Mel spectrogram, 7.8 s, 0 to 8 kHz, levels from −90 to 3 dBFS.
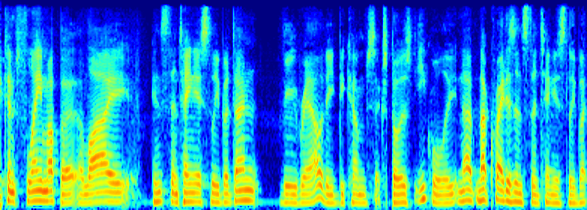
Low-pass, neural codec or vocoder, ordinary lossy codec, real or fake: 7.2 kHz; codec, 16 kHz, 1 kbps, X-Codec, HuBERT features, trained on balanced general audio; AAC, 48 kbps; fake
